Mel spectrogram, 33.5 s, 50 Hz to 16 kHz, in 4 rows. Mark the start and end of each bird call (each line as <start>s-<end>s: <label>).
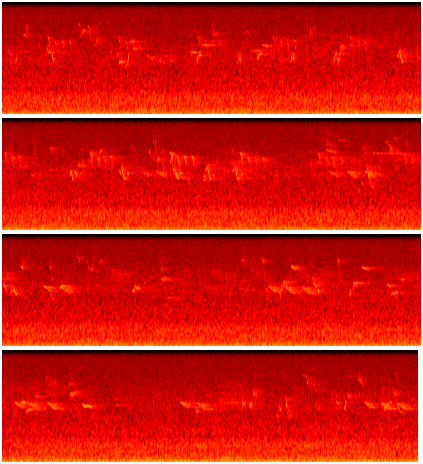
0.0s-17.4s: American Goldfinch (Spinus tristis)
0.0s-33.5s: Gray Catbird (Dumetella carolinensis)
14.8s-33.5s: Tufted Titmouse (Baeolophus bicolor)
15.5s-16.8s: Song Sparrow (Melospiza melodia)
